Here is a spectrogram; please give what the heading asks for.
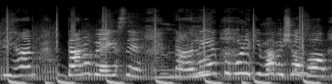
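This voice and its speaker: A woman's voice: extremely high pitch, steady tone, brisk. A woman with a Bangladeshi accent playing an earnest, comforting young aunt in a fairy-tale cartoon. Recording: loud music behind the voice.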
